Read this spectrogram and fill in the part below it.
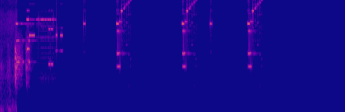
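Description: Short electronic beeps sound as a menu opens.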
